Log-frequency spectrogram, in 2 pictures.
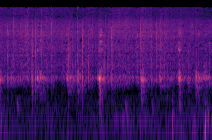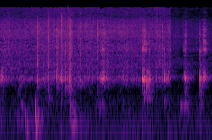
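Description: Chopped onions with garlic and ginger frying in oil in a kadhai, sizzling steadily as they brown, with a spatula stirring and scraping against the pan in short clicks. The sizzle drops away near the end.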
